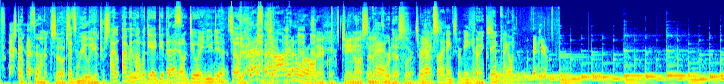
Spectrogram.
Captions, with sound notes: of stunt performance, so that's really interesting. - I'm in love with the idea that they don't do it and you do. (laughing) - Best job in the world. - Exactly. Jane Austin, - Okay. - And Cort Hestler. - That's right, excellent. - Thanks for being here. - Thanks. - Thank you. - Thank you. (theme music)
